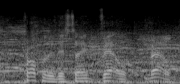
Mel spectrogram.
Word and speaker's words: Vettel: Vettel. Norbert Vettel. Vettel as in kettle.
